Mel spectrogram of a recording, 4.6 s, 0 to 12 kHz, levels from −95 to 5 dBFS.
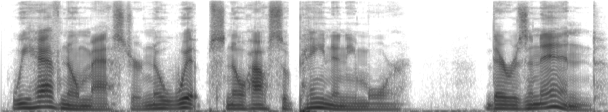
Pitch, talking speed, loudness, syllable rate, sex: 105 Hz, 210 wpm, -19 LUFS, 5.2 syllables/s, male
